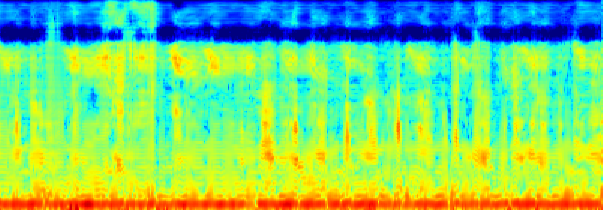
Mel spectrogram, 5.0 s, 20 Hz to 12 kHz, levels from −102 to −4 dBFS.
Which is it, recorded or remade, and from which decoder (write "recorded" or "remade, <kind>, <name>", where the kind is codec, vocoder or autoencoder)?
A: remade, vocoder, BigVGAN v2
